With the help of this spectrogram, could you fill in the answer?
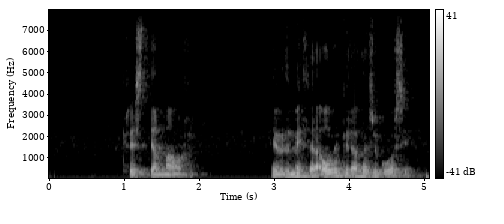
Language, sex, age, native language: Icelandic, male, 30-39, Icelandic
